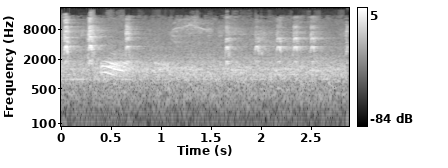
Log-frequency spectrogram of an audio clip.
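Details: A great spotted woodpecker chick in its nest hole, waiting for its parents to bring food, begs with a steady hoarse chatter and sharp repeated bursts several times a second over faint hiss. Recorded June 2019, Hokkaido University Botanic Garden.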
